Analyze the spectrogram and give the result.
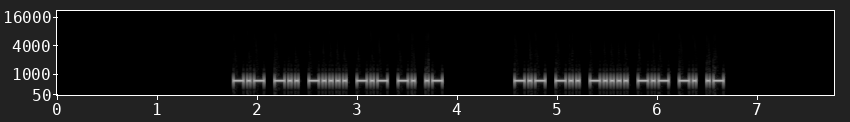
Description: Morse code, heard as a keyed tone, about 36 wpm, 700 Hz. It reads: KD6KNA KD6KNA
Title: USA Call Signs - 6 Characters - Repeated 2x - 35wpm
